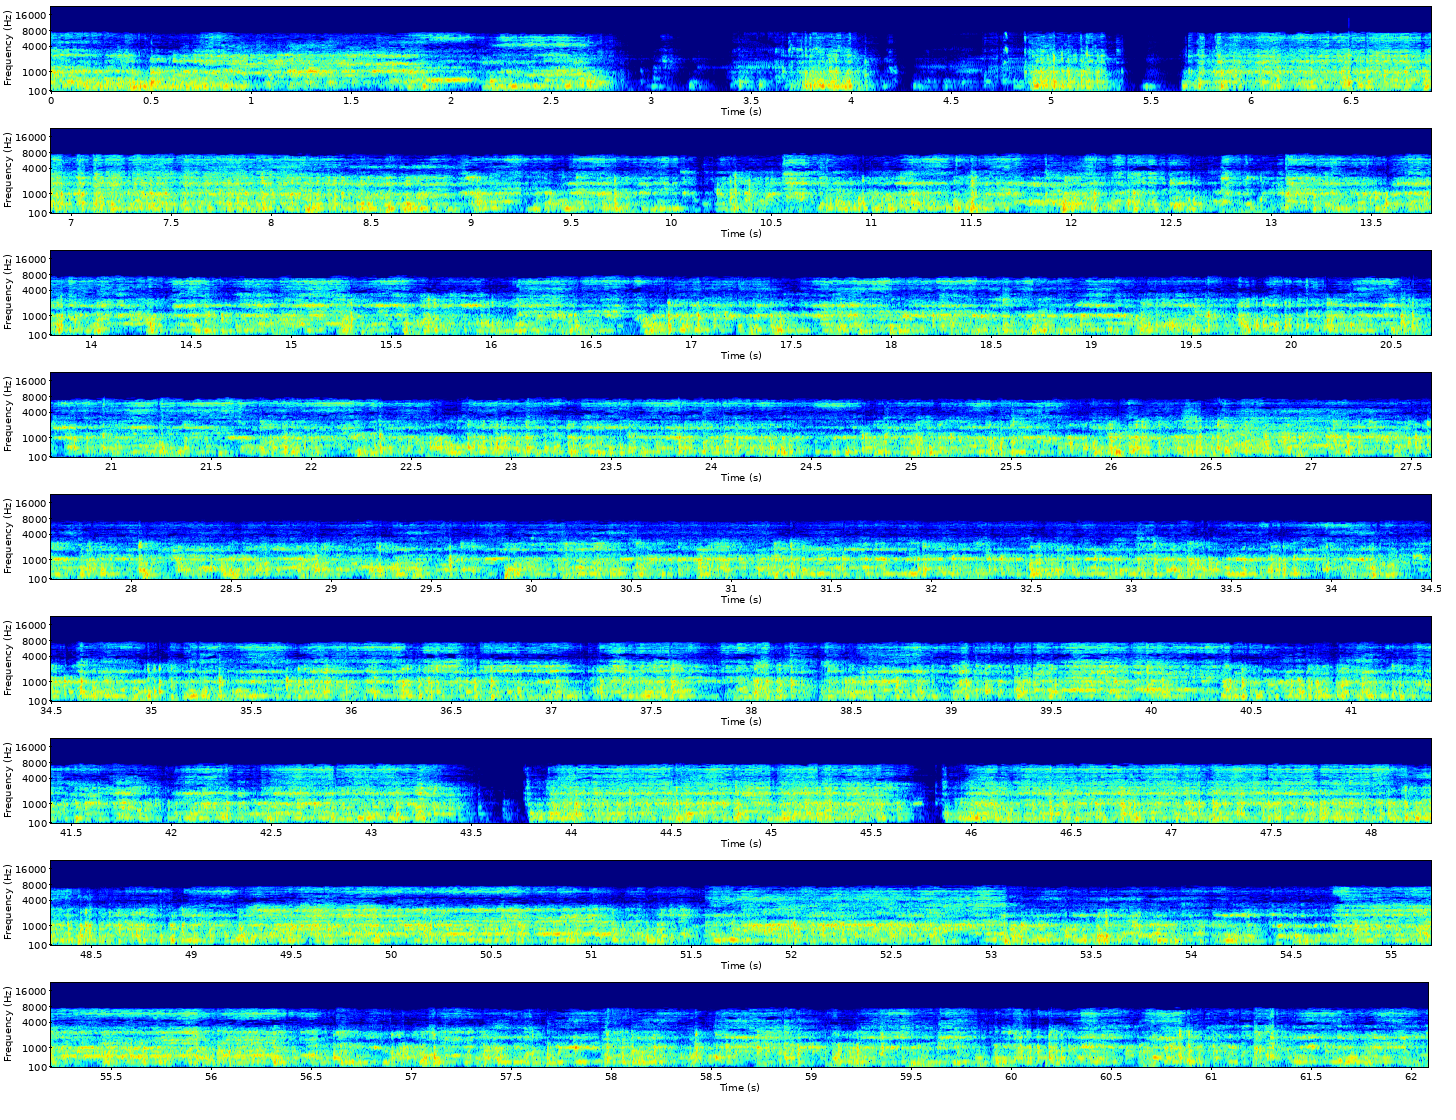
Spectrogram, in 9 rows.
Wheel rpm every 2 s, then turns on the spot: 60, 30, 10, 60, 70, 70, 70, 70, 70, 70, 70, 70, 70, 70, 70, 70, 70, 70, 70, 70, 70, 50, 40, 60, 70, 70, 70, 70, 70, 70, 70.
none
